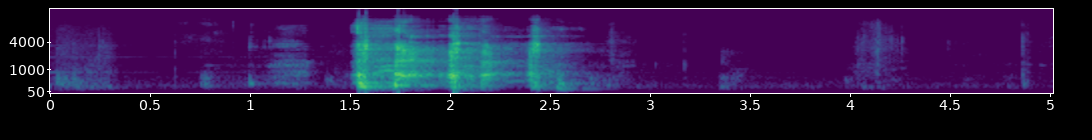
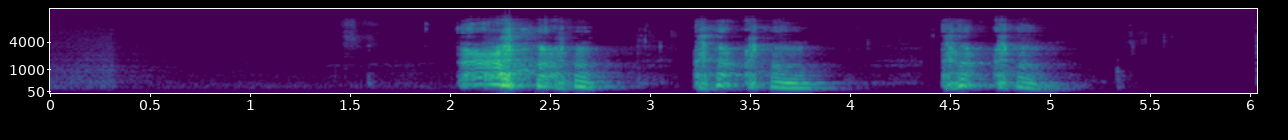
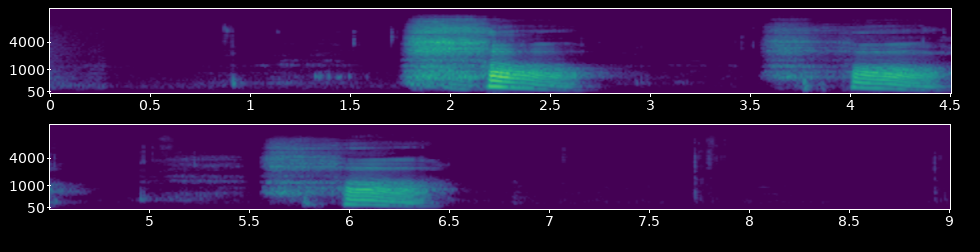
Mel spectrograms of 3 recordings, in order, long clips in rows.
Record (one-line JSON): {"cough_length": "5.0 s", "cough_amplitude": 26028, "cough_signal_mean_std_ratio": 0.26, "three_cough_length": "6.0 s", "three_cough_amplitude": 24867, "three_cough_signal_mean_std_ratio": 0.33, "exhalation_length": "9.0 s", "exhalation_amplitude": 23245, "exhalation_signal_mean_std_ratio": 0.3, "survey_phase": "beta (2021-08-13 to 2022-03-07)", "age": "65+", "gender": "Male", "wearing_mask": "No", "symptom_none": true, "smoker_status": "Ex-smoker", "respiratory_condition_asthma": false, "respiratory_condition_other": false, "recruitment_source": "REACT", "submission_delay": "3 days", "covid_test_result": "Negative", "covid_test_method": "RT-qPCR", "influenza_a_test_result": "Negative", "influenza_b_test_result": "Negative"}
